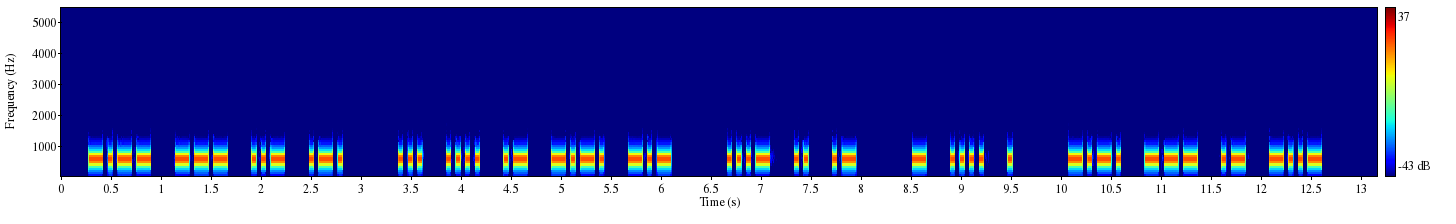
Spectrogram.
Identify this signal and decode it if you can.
Morse code, heard as a keyed tone, about 25 wpm, spaced as for 20 wpm, 600 Hz. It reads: YOUR SHACK VIA THE COAX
